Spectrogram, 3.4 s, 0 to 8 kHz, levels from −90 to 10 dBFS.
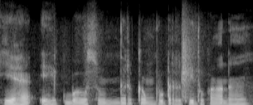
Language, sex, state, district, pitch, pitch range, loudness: Hindi, male, Uttar Pradesh, Saharanpur, 115 Hz, 115-120 Hz, -19 LUFS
